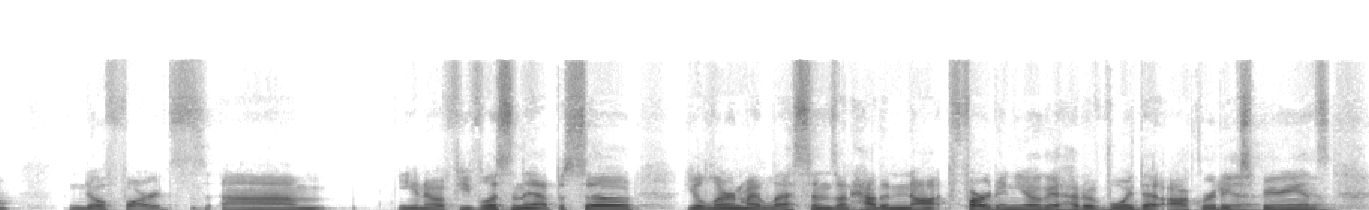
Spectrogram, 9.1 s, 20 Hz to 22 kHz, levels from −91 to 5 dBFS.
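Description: From 0.45 s to 3.5 s the automatic gain rises. The gain control judged the input too quiet and pushed its level up by about 10 dB. Speech and background swell together, slowly, until it settles just before "to the episode you'll".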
